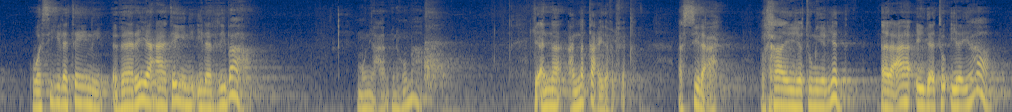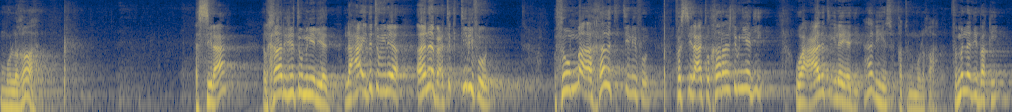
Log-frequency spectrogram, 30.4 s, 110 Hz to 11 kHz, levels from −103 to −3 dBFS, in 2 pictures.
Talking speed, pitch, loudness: 85 wpm, 170 Hz, -24 LUFS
